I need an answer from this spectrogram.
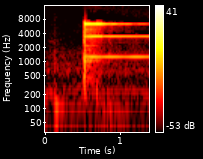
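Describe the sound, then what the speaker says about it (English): A single bright bell strike rung as a podcast's final bell, with a clean, close ring that sustains and slowly fades. "Final bell"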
